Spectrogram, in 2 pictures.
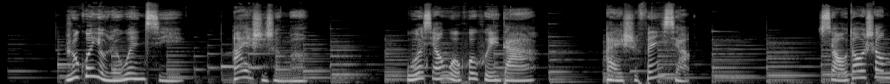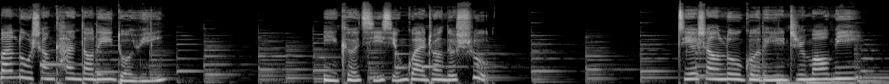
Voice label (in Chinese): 走心甜美活泼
